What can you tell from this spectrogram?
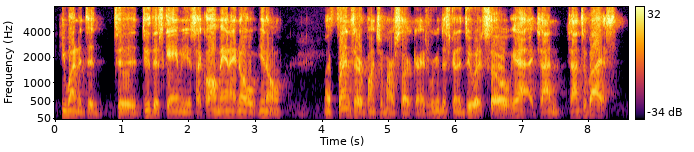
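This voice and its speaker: A man giving a casual interview as a guest, in a laid-back, halting way. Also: on the low side, a bit bright. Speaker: interview guest, martial arts instructor.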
